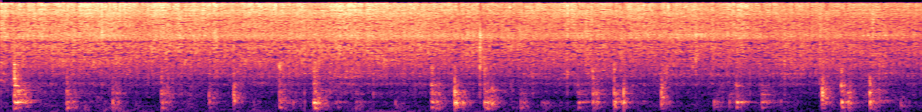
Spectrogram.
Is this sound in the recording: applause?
no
